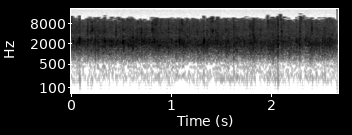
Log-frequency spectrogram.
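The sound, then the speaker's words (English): A crowd applauds steadily for a group of men stepping up, many hands clapping together in a dense, even wash of sound that holds at a constant level without breaks or voices. “Can you just give a round of applause, just appreciating these guys as they step up?”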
